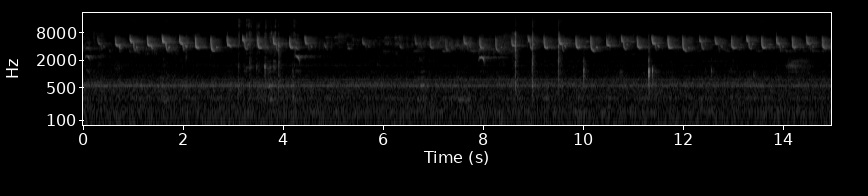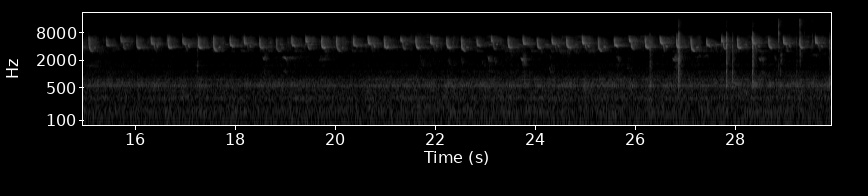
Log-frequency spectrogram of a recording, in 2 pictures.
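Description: A small songbird calling over and over in a long run of short, high, down-slurred notes, about three a second, with a brief break about five seconds in; faint.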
